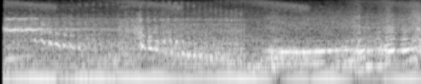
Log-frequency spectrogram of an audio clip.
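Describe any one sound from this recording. A car engine roars as the car speeds down a road.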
